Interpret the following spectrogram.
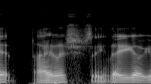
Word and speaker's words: Eilish: Eilish.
